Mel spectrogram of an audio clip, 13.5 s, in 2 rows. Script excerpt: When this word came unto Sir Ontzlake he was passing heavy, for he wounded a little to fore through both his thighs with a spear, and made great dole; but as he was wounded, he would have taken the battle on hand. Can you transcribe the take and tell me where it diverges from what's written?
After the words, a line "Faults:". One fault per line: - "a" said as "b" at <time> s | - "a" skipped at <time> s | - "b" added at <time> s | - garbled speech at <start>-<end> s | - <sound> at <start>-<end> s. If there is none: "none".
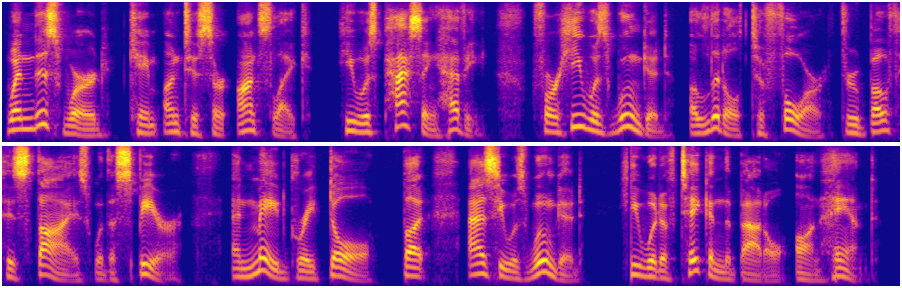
When this word came unto Sir Ontzlake he was passing heavy, for he was wounded a little to fore through both his thighs with a spear, and made great dole; but as he was wounded, he would have taken the battle on hand.
Faults:
- "was" added at 4.3 s
- dropout at 11.4-11.5 s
